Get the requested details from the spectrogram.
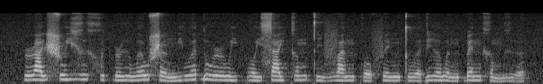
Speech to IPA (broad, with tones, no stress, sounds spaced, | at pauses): ɹ a˧˥ j ʂ u˧˥ j ɣ ɨ˧˥ x u˨˩ t̚ ɹ ɨ˨˩ w ə˧˥ w ʂ əː˨˩˨ ŋ j u˧˥ ə̯ ɗ u˧ ɹ u˨˩ j ɓ o˨˩˦ j s a˧˥ j k ə˧˥ m t̪ i˨˩ v a˧ n k o˨˩˨ f e˧ ŋ t̪ u˨˩ ə̯ ɗ i˧ ə̯ w ə˨˩ ŋ ɓ ɛ˧ n x ə˨˩˨ m ɣ ɨ˨˩˨ ə̯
